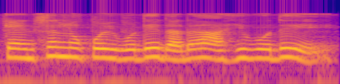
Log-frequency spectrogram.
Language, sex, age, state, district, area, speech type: Assamese, female, 18-30, Assam, Sonitpur, urban, spontaneous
